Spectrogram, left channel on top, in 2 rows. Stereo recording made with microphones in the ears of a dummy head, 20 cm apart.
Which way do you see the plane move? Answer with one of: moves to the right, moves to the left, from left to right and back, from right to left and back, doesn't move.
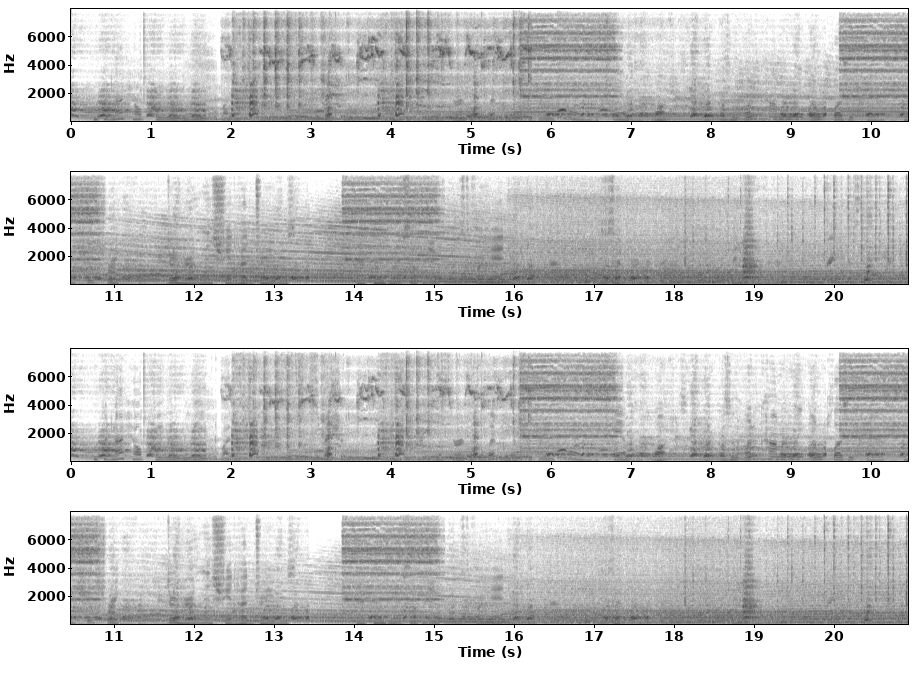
moves to the right.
